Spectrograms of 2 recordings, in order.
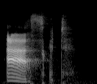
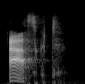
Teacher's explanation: la ed suena casi como una T ligerita en inglés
